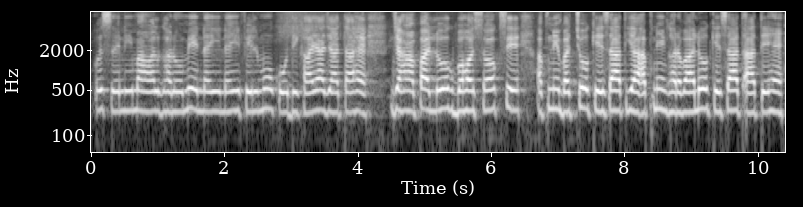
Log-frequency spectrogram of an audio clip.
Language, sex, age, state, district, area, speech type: Urdu, female, 18-30, Bihar, Darbhanga, rural, spontaneous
